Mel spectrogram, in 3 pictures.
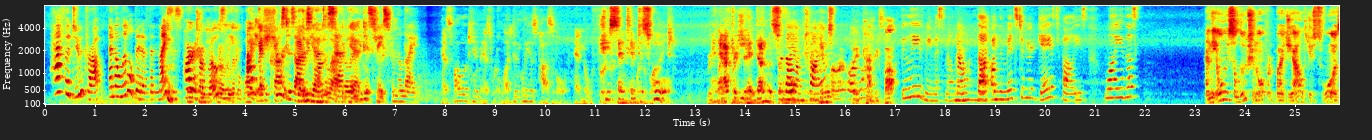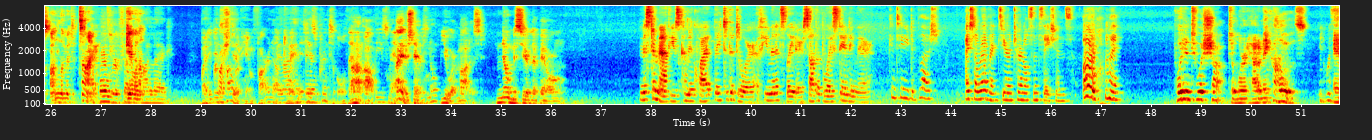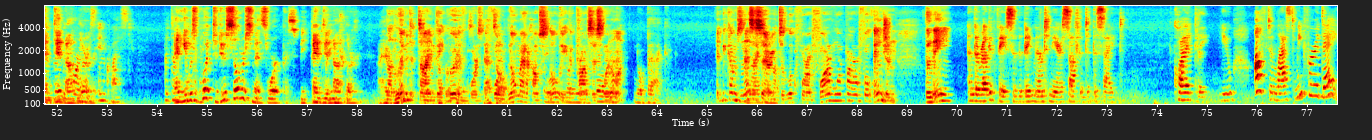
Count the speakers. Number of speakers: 10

